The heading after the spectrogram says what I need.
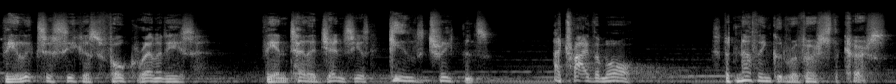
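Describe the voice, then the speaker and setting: A man's voice: mid-range voice, measured pace, creaky, pushed and bright, faint music behind, heavily acted. An actor playing a middle-aged doting father in a video game, self-deprecating, polite and hesitant in an emotive way. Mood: remorseful.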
